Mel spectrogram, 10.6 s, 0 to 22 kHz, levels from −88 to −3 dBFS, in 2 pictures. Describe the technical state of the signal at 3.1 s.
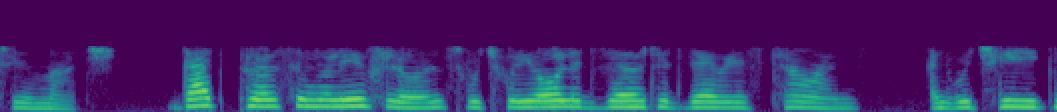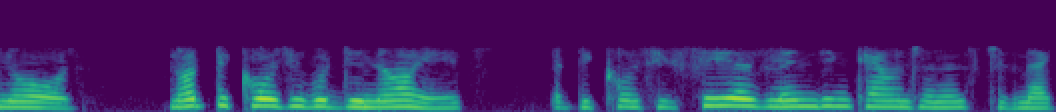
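At 3.1 s the speech is passing through the AMR narrowband mobile codec, as it does for the whole clip. The signal is cut off sharply at 4 kHz, so it sounds thin and telephone-like. The codec rebuilds the voice from a vocal-tract model excited by sparse pulses. Here the damage is heavy, which fits a low mode around 6.7 kbps. The result is a buzzy, synthetic tone with a smeared, robotic edge.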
